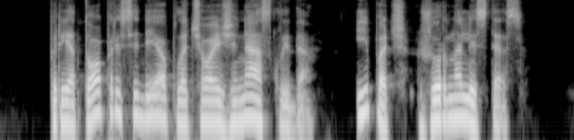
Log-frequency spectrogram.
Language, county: Lithuanian, Kaunas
